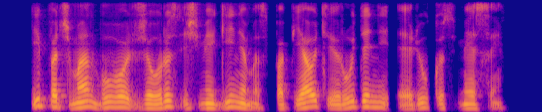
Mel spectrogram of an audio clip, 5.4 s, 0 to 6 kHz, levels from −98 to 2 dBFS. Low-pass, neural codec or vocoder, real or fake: 5.4 kHz; none; real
